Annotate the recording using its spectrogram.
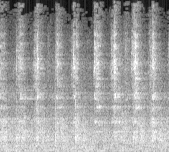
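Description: Kagura festival music: a large barrel drum and small hand cymbals keeping a quick, steady beat, about five strokes a second.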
